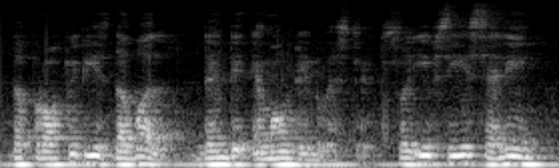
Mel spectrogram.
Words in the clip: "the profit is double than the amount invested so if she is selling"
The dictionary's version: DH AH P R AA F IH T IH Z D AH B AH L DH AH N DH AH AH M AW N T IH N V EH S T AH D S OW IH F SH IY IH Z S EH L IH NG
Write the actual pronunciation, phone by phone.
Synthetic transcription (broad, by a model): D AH P R AA F IH T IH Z D AH B AH L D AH N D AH AH M AW N T IH N V EH S T AH D S OW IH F S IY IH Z S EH L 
